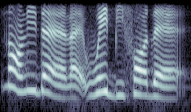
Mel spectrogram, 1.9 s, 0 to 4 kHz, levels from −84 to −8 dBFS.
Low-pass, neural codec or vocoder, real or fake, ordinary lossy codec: 3.6 kHz; none; real; none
